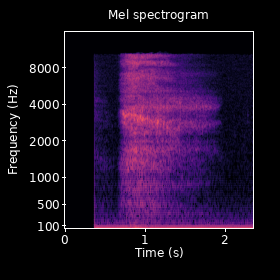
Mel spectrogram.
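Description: A person sighing: one long breathy exhale, over a steady low hum that cuts in and out abruptly.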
